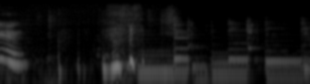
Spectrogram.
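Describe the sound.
A French pop song, someone's music choice and the artist's very latest release, plays on air, its vocal melody moving in steady held notes over a backing track after a brief gliding voice at the start. The music is moderately loud and clear.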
